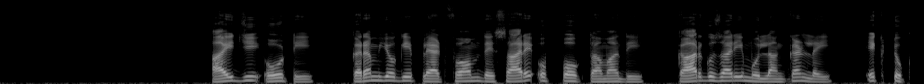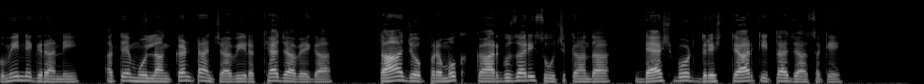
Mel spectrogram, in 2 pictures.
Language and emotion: Punjabi, neutral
